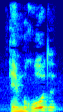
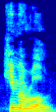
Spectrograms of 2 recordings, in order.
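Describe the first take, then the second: First: Said in the usual way. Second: Emerald said as "im-rol", D barely there; very light final D. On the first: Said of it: "Vous avez ensuite l'émeraude". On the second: Shown as a demonstration. Teacher recaps for learners, emerald with a very light D. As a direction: let the D of emerald almost vanish. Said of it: "prononce très légèrement le D".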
